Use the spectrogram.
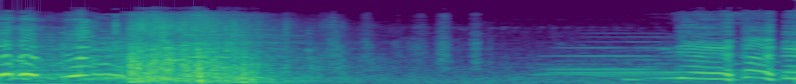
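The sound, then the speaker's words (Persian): A door is forced open with a sudden, loud crashing burst. Voices talk before and after the noise. “میشه یکی بیاد این در رو باز کنه؟ باشه من میام، من میام.”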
